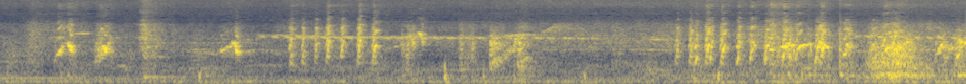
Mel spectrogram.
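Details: A captive budgerigar colony in an aviary. Scattered chirps give way to rapid, buzzy chattering bursts that grow louder and denser toward the end as more birds join in.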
